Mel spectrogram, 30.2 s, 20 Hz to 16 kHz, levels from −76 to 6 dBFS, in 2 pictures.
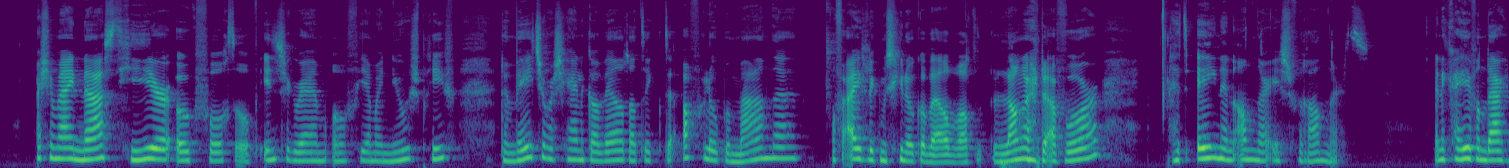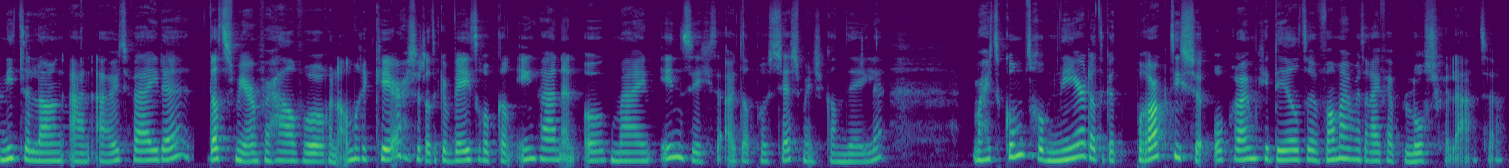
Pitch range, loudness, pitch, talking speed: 185-230 Hz, -21 LUFS, 205 Hz, 180 wpm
